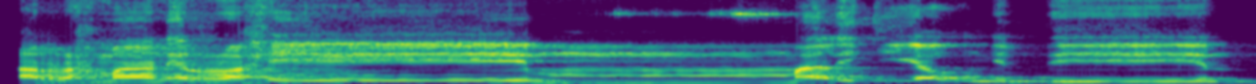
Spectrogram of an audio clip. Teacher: Nah, jadi tidak Ar-Rahmanir Rahim Maliki Yaumiddin, tapi dibaca panjang dulu, ada mad di situ, kemudian ada tasydid. Masuk ke huruf mimnya jadi idgham kabir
